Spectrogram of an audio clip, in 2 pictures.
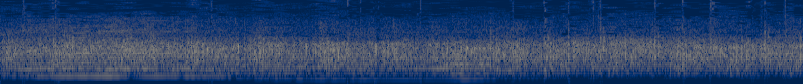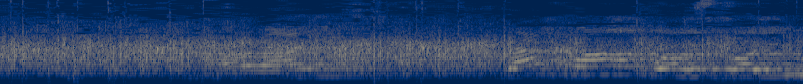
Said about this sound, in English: You're clapping for yourself. Let's clap for our Father. Amen.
